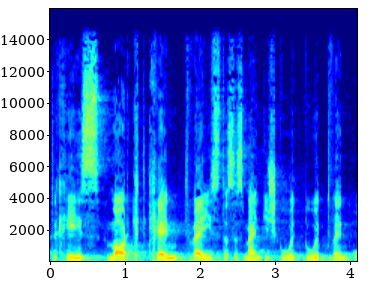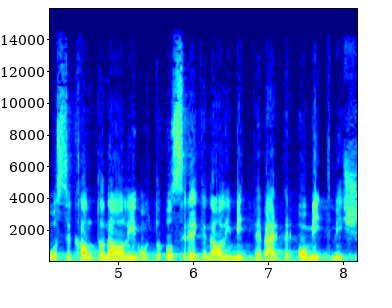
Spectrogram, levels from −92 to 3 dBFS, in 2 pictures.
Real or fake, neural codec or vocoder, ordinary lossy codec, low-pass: real; none; none; 14.4 kHz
